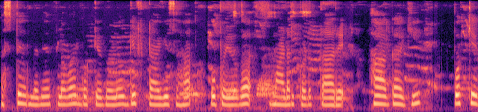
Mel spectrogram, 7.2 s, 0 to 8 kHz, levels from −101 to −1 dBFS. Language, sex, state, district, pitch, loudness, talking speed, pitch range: Kannada, female, Karnataka, Belgaum, 215 Hz, -18 LUFS, 100 wpm, 200-230 Hz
